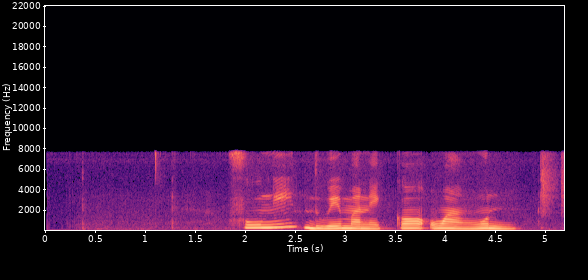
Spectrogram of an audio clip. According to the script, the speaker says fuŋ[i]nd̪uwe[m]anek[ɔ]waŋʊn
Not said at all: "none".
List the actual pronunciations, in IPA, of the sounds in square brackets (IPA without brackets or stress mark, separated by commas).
i, m, ɔ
